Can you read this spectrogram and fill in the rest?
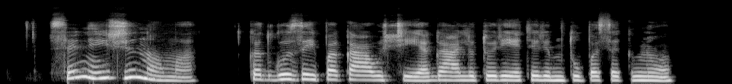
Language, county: Lithuanian, Vilnius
